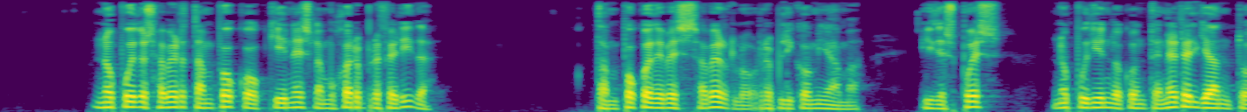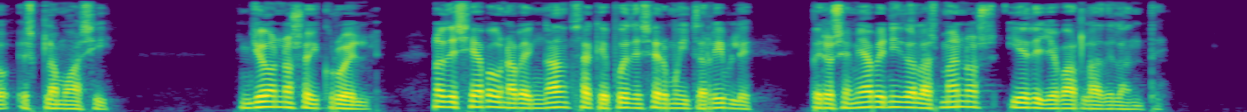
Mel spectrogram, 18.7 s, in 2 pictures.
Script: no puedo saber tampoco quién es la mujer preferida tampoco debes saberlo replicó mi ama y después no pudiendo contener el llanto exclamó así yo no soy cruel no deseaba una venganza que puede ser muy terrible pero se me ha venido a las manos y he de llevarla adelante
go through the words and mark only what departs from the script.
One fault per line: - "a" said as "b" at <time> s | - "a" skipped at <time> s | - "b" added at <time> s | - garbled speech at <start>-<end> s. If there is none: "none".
none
